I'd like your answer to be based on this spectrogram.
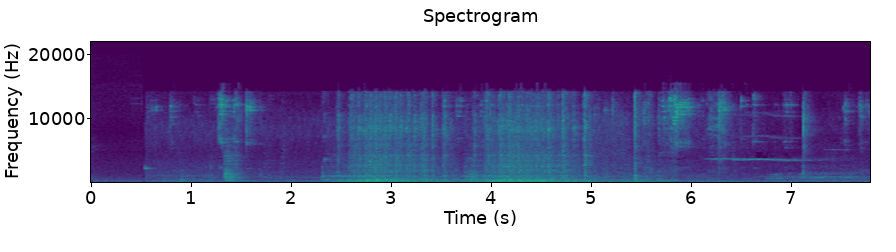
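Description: A sewing machine stitches a blouse in steady bursts, running close and fairly loud, with short pauses and light clinks between runs and no talking.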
